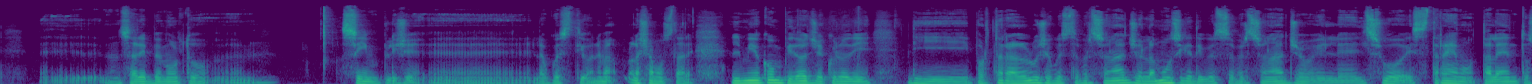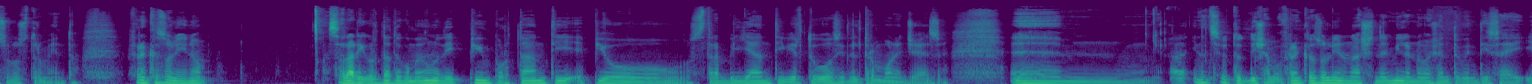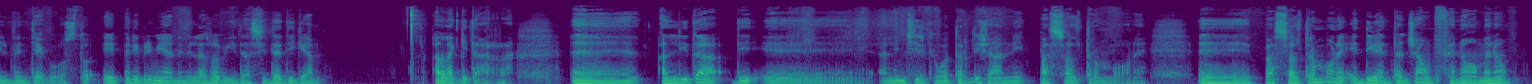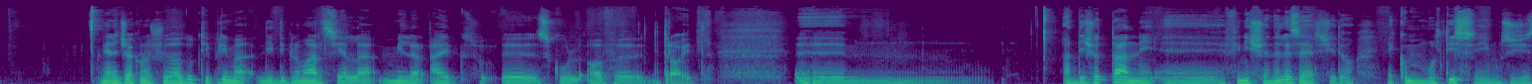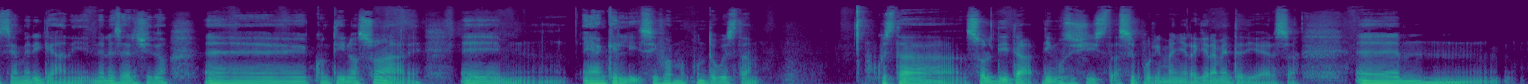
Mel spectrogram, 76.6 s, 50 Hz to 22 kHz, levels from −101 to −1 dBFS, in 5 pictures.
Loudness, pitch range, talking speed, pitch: -43 LUFS, 95-120 Hz, 110 wpm, 105 Hz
